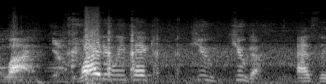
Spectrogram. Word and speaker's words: hygge: or higgy there's actually it's pronounced as hugo hugo why why do we pick hyuga as the name it's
